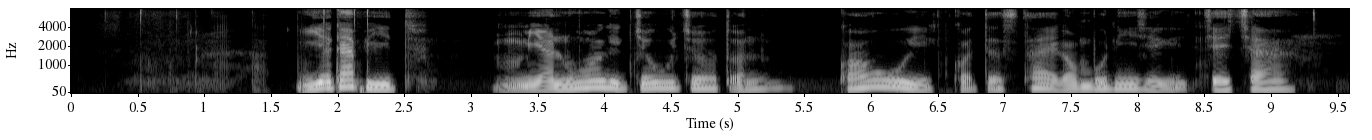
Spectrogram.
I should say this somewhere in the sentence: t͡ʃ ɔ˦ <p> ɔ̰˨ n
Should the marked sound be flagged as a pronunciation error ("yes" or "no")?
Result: yes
